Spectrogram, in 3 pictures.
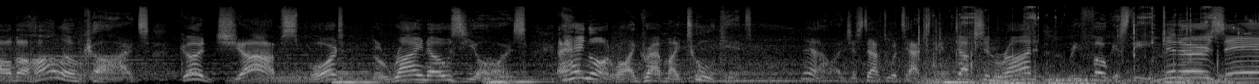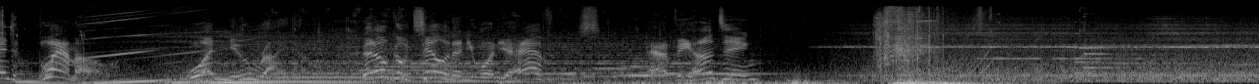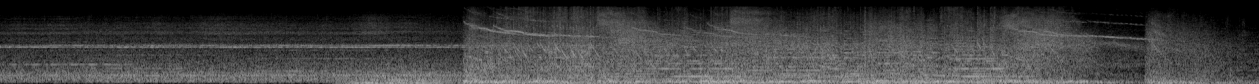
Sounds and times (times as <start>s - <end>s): Music: 0.0s - 37.7s.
